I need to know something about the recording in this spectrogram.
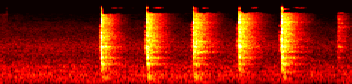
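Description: Five sharp hammer blows on steel, about three a second, striking at the split lock washer under a seized bolt on a Johnson two-stroke outboard powerhead to break it out. The washer is just spinning around instead of breaking.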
